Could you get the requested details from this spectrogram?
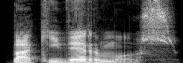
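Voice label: "paquidermos", Spanish; mekanta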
